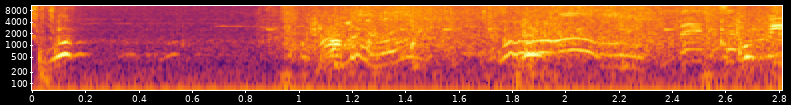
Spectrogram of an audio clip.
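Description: A game character splashes into icy water.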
